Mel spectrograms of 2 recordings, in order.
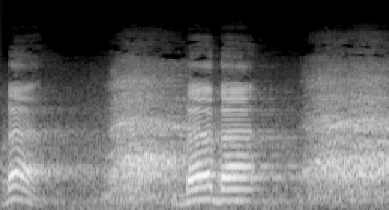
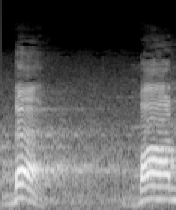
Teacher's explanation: আমাকে খেয়াল করতে হবে, বাকে পাতলা করে উচ্চারণ করতে হবে, বাকে জবর দিয়ে পাতলা করে উচ্চারণ করতে হবে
